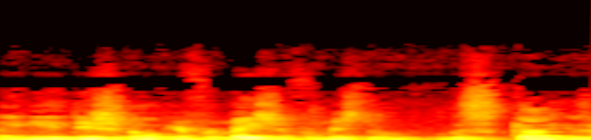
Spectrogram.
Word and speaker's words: Liscano: Liscano? How do you say it, Liscano? Liscano. Liscano.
